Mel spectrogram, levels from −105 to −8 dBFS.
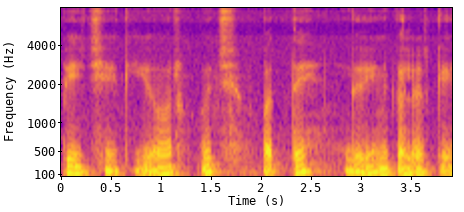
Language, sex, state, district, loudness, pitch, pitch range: Hindi, male, Himachal Pradesh, Shimla, -16 LUFS, 125 Hz, 115-145 Hz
